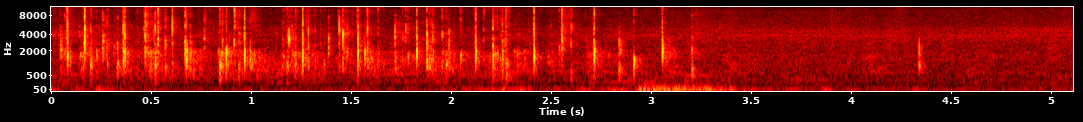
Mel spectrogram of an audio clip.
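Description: Scattered applause from a small outdoor crowd, dense irregular claps that thin out and stop about three seconds in.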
